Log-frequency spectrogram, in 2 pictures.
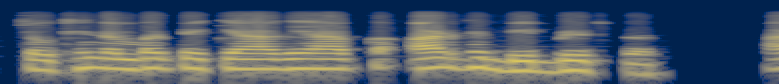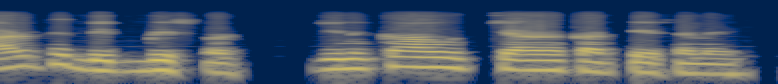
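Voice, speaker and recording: A male teacher giving a grammar lecture, repeating definitions and asking the class questions before answering them himself. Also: fairly high pitch.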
